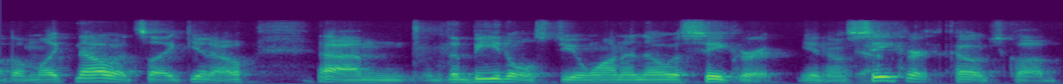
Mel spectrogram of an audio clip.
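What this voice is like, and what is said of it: Canadian accent. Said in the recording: “darn Canadian accent ... I can tell by your accent.”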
